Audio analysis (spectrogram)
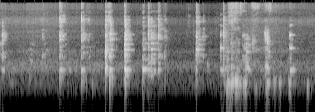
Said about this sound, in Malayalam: നല്ലതുപോലെ ഇളക്കി കൊടുക്കുക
